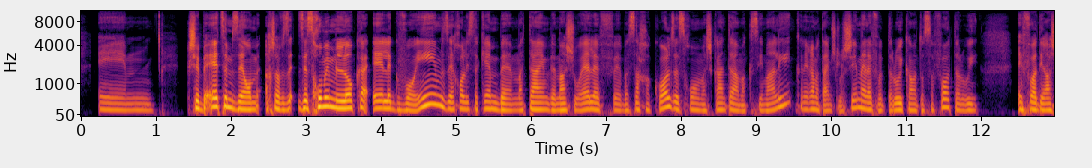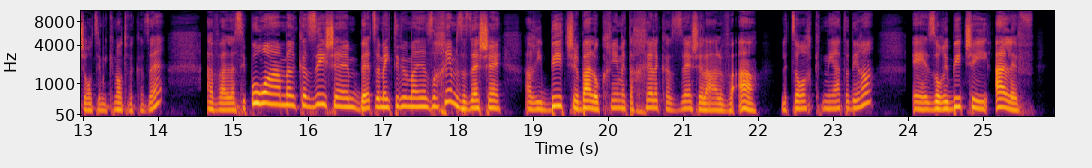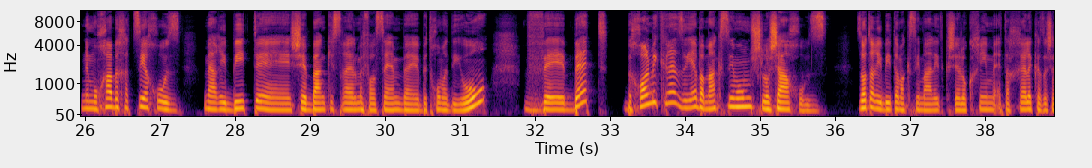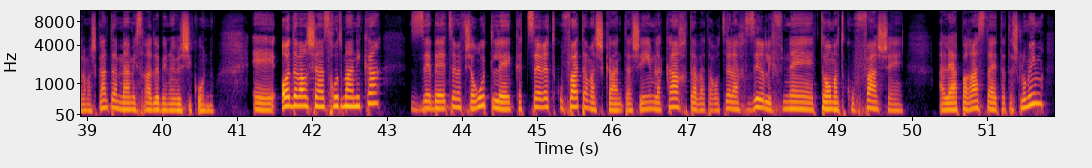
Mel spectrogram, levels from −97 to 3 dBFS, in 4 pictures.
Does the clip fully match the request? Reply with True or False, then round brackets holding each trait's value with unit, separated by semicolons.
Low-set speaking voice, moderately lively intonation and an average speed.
False (175 Hz; 4.4 semitones; 130 wpm)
